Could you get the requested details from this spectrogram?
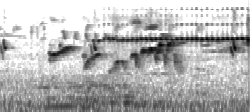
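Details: Indonesian drongo song: a sequence of slurred whistles and chattering notes climbing into a steady pulsing high tone that throbs rapidly to the end.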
